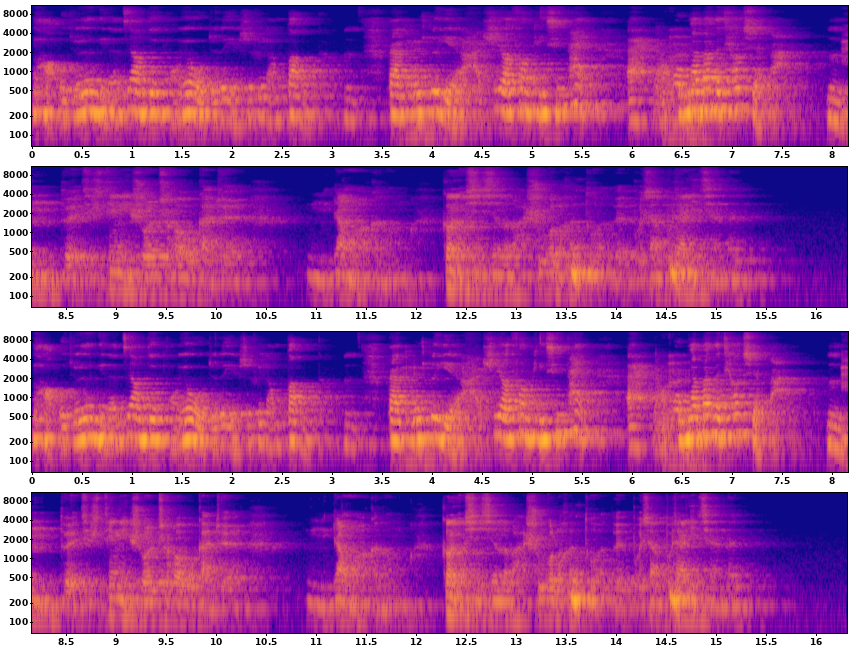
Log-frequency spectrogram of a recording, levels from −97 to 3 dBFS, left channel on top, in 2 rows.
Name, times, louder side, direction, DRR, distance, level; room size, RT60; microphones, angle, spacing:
voice 1, 0.0-2.8 3.1-5.5 5.9-7.5 7.9-8.1 13.5-13.6 14.5-14.6, right 2 dB, 20° right, 0 dB, 0.3 m, -27 dB
voice 2, 8.1-10.6 10.9-15.2, right 2 dB, 65° right, 1 dB, 0.6 m, -37 dB
5.0 x 3.2 x 2.4 m, 1.2 s
head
